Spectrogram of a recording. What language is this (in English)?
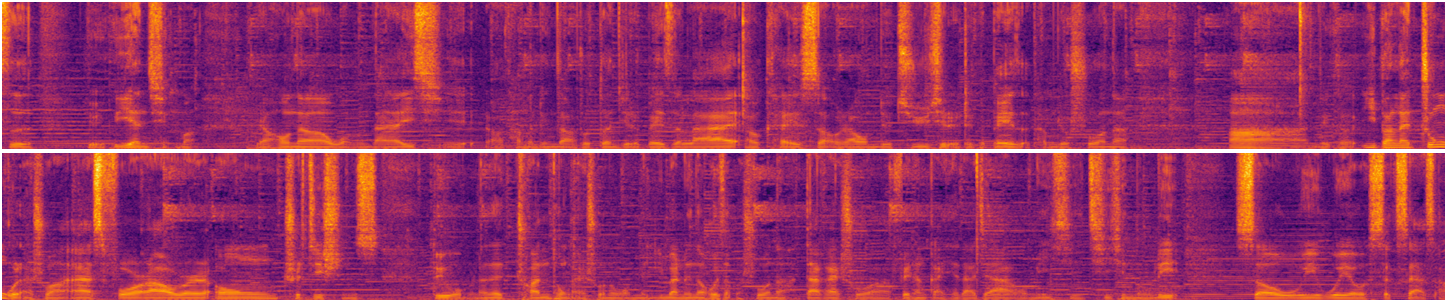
Chinese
